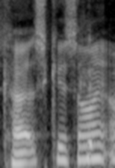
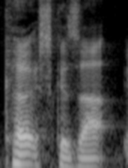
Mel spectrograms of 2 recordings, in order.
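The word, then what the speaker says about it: Kurzgesagt: Is that how you say it? How do you say it? – Kurtz Gesite, I'm pretty sure. – Kurtz Gesite.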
